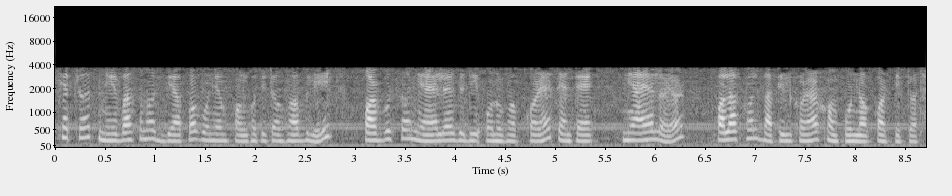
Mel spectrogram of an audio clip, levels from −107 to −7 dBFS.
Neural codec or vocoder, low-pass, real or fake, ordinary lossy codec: codec, 16 kHz, 16 kbps, FreqCodec, smaller model; 3.6 kHz; fake; none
